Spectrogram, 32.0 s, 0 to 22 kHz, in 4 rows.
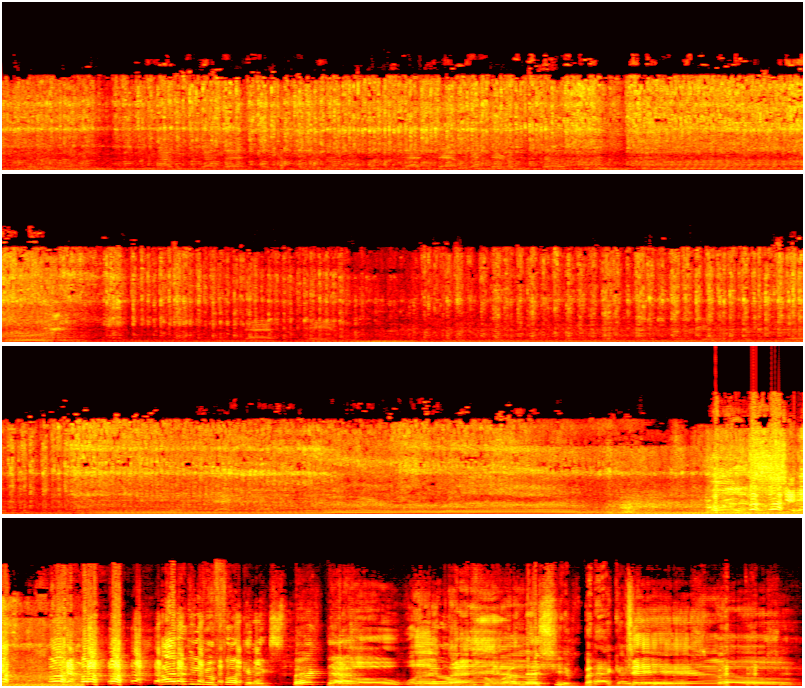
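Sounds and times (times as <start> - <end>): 
car engine idling and revving: 0.0 - 24.9
laughter: 23.1 - 32.0
speech: 25.7 - 31.8.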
